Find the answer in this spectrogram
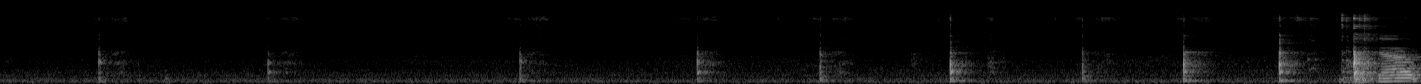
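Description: A kitchen knife halving small plum tomatoes on a wooden chopping board: single sharp knocks of the blade hitting the board, one every second or two, coming a little faster near the end.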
